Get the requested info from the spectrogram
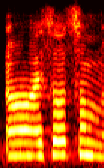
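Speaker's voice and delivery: usual speaking voice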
